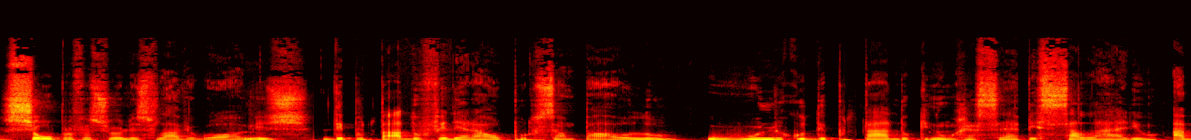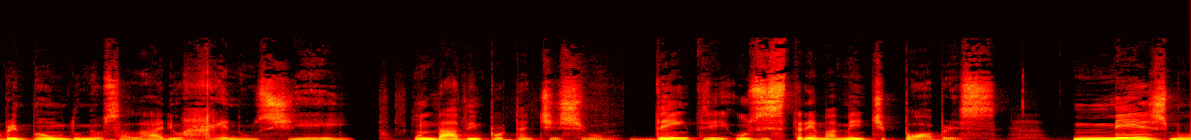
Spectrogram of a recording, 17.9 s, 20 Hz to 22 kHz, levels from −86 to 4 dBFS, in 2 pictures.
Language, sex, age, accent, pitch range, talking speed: Portuguese, male, 60-79, Brazilian, 95-130 Hz, 105 wpm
